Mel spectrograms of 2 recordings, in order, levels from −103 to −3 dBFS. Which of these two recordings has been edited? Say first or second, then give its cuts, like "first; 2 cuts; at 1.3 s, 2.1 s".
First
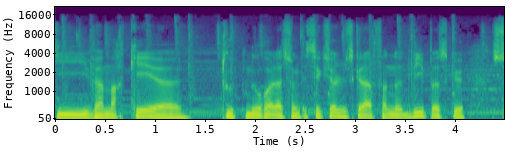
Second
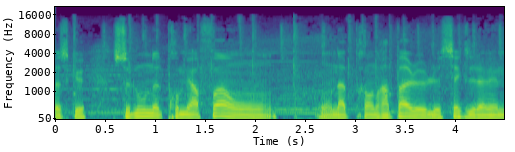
first; 1 cut; at 2.5 s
